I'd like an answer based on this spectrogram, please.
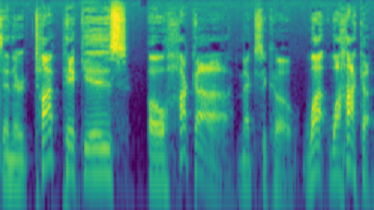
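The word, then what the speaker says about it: Oaxaca: best International cities and their top pick is ohaka Mexico wa wahaka it's pronounced Waka it's spelled o a x AA and according to the phonetic pronunciation here on this article it's pronounced wahaka Waka yeah two more cities in Mexico also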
